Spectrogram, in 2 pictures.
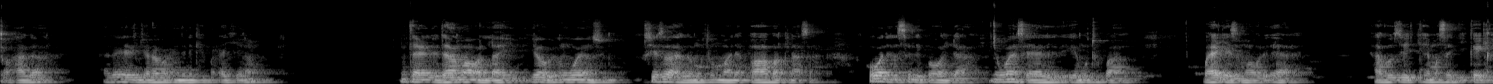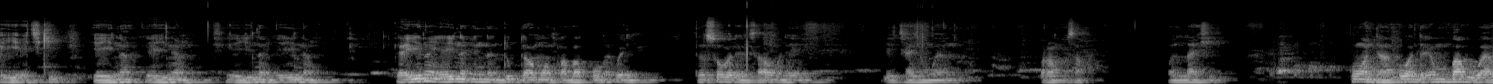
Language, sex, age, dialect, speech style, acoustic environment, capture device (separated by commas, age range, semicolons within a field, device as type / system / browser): Hausa, male, 35-44, Nigeria - Kano, relaxed, nature, mobile / Linux / Chrome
